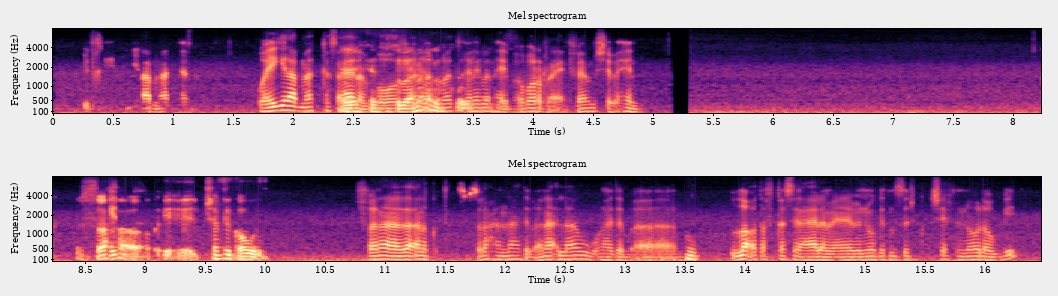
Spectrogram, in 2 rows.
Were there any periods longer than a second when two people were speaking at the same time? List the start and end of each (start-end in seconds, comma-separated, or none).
2.4-3.8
